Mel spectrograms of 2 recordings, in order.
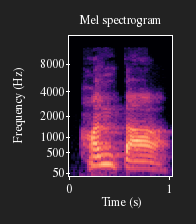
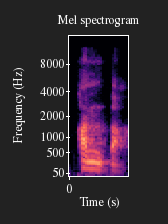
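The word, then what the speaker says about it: junta: It is called a military hunter. Okay, it's written as ju gua but it is pronounced as ha. It is actually I think a Spanish word.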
